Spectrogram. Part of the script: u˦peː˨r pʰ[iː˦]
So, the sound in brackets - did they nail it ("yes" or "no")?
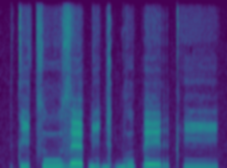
no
